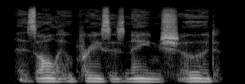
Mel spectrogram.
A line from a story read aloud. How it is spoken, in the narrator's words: Gregory said softly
